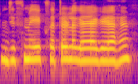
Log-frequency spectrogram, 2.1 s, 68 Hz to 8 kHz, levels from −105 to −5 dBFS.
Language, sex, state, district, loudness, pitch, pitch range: Hindi, female, Jharkhand, Deoghar, -14 LUFS, 275 Hz, 255-280 Hz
